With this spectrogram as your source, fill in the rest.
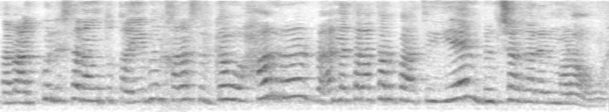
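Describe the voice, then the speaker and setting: Amid noticeable background noise, a woman with an Egyptian accent speaks at a very fast pace and an extremely high pitch, with ordinary pitch variation. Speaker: vlogger. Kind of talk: home vlog chat. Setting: bedroom at home. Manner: soft-spoken.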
